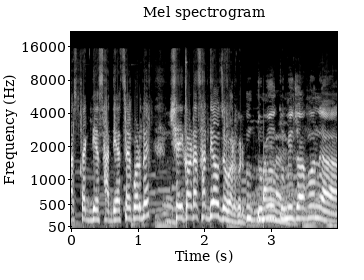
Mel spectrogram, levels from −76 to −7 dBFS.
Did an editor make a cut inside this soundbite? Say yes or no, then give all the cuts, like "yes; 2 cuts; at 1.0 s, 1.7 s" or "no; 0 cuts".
yes; 1 cut; at 2.6 s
